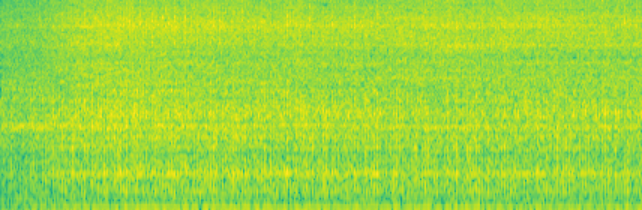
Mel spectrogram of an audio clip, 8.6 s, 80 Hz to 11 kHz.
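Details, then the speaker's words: Ford Mondeo 4 2.3 engine idling; light ticking knock about four a second over the hum, loudest between cylinders one and two; source unknown. "Слышен звук самое большее между первым и вторым цилиндром. Где-то вот здесь вот."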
